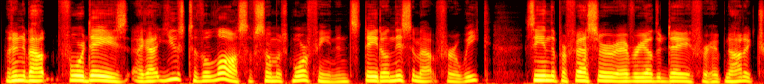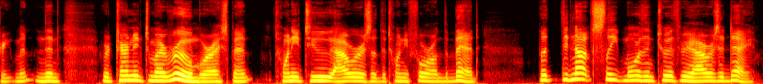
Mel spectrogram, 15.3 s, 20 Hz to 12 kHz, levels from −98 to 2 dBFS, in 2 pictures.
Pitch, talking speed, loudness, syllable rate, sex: 160 Hz, 245 wpm, -21 LUFS, 5.9 syllables/s, male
